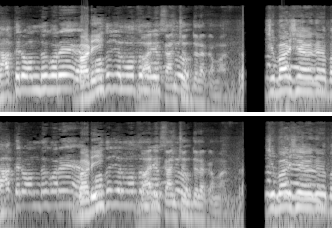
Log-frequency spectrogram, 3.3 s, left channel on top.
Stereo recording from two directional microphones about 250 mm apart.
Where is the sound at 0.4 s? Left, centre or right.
Left.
